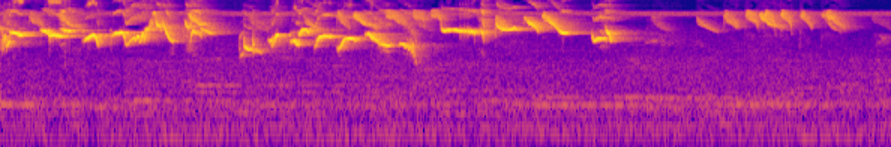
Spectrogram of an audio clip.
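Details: Male White-rumped shama, contest song with continuous forest-type delivery. Fast, varied whistled phrases with sharp upward and downward slurs pour out steadily, then ease into softer high repeated notes near the end.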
